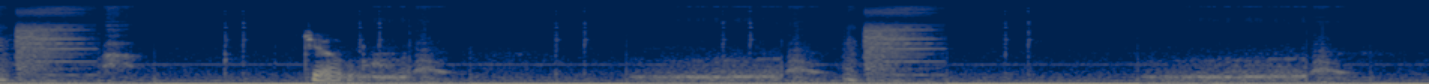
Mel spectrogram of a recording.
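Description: Laser weapons zap and crackle in short bursts.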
